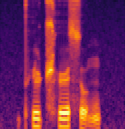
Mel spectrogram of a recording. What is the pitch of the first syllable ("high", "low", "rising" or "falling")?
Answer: high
